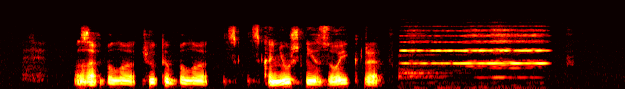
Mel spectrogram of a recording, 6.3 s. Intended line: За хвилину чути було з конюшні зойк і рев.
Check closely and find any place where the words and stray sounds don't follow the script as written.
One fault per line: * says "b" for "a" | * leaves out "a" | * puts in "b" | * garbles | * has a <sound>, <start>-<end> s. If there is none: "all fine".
* says "було" for "хвилину"
* puts in "з"
* leaves out "і"
* has a squeak, 4.0-5.5 s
